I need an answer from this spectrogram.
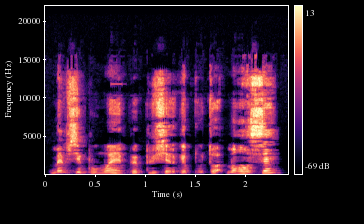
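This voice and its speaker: Husky man ranting with mocking scorn. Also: mid-range voice, huge pitch swings, brisk. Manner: mocking, combative, addresses rivals directly. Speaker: political commentator. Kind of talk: heated monologue commentary.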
